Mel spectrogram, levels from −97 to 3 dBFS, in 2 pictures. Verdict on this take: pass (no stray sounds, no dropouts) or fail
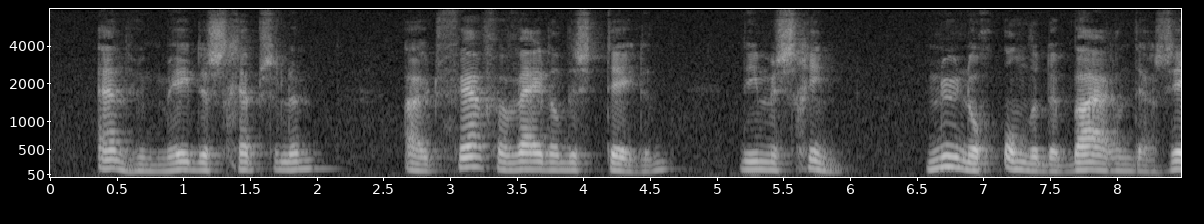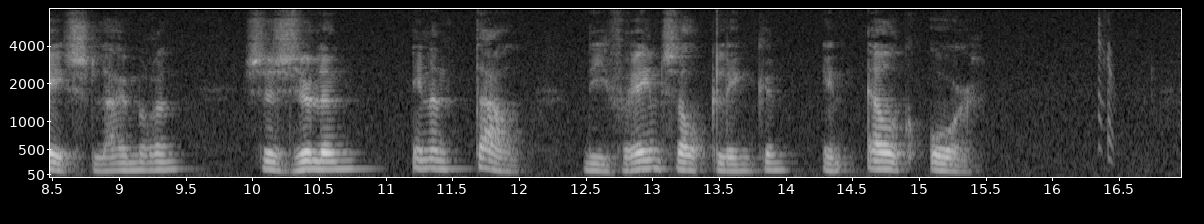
fail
